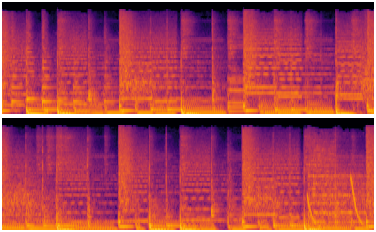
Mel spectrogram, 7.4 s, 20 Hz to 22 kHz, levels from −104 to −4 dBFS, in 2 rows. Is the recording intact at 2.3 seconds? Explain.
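Yes, at 2.3 seconds the audio is intact, with no dropout, click, distortion or other fault to be heard at that point.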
